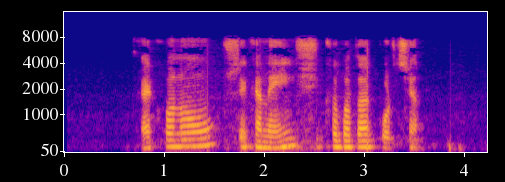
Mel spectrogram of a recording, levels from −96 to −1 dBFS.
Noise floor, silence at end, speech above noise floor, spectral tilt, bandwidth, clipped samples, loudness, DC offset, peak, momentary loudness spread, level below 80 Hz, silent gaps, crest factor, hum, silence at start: -69 dBFS; 0.35 s; 49 dB; -5 dB/octave; 8.2 kHz; under 0.1%; -20 LUFS; under 0.1%; -4 dBFS; 8 LU; -54 dBFS; none; 18 dB; none; 0.8 s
